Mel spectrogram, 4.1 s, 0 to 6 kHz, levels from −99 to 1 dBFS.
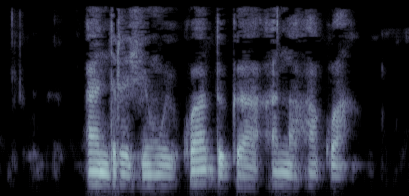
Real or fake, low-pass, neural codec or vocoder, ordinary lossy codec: fake; 5.4 kHz; codec, 16 kHz, 2 kbps, X-Codec, WavLM features, trained on Multilingual LibriSpeech; MP3, 24 kbps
